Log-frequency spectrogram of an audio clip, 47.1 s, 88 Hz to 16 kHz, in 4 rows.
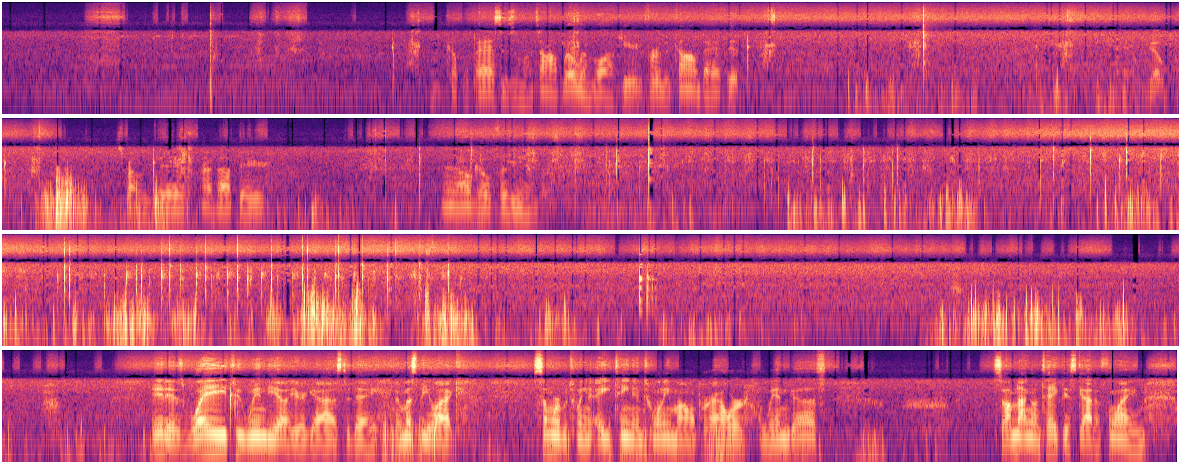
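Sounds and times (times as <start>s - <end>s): rough rustling: 2.1s - 3.1s, 3.9s - 42.1s
wooden block rubbing: 2.1s - 3.1s, 3.9s - 12.4s, 13.2s - 13.8s, 15.4s - 31.7s, 36.6s - 41.6s
wind noise on microphone: 4.2s - 44.8s
wood knocking on stone: 15.9s - 28.3s, 29.9s - 30.2s.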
